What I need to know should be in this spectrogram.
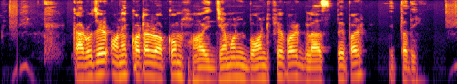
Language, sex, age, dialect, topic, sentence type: Bengali, male, 25-30, Northern/Varendri, agriculture, statement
